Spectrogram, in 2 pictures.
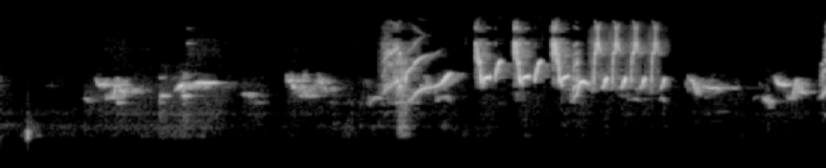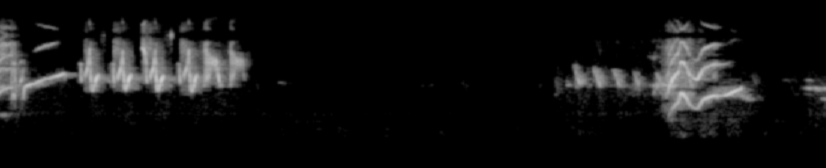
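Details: American goldfinches chirping and singing while feeding on sunflower seeds at backyard feeders; long varied sequence of sweet twitters and fast repeated chattering notes, a pause, then another twittering phrase.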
